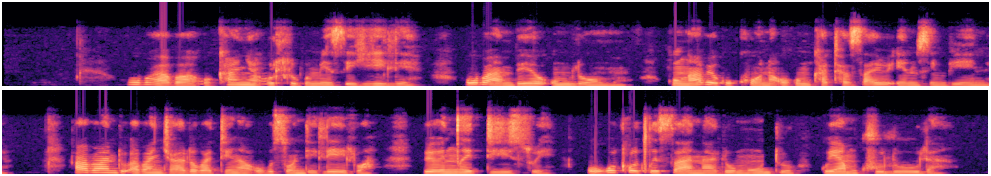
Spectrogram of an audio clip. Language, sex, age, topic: North Ndebele, male, 36-49, health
